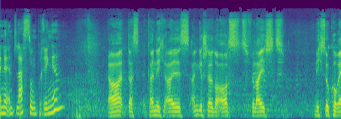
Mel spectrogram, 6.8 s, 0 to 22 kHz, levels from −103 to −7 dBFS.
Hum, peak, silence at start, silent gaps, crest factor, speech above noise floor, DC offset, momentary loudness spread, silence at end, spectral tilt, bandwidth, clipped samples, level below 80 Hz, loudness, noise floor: none; 0 dBFS; 0 s; none; 18 dB; 24 dB; under 0.1%; 14 LU; 0 s; -2.5 dB/octave; 16 kHz; under 0.1%; -56 dBFS; -17 LUFS; -42 dBFS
